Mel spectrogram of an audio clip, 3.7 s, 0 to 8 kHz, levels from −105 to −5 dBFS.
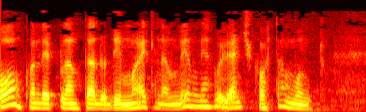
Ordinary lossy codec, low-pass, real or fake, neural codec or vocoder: MP3, 24 kbps; 7.2 kHz; fake; codec, 16 kHz, 2 kbps, X-Codec, HuBERT features, trained on general audio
